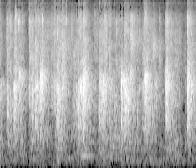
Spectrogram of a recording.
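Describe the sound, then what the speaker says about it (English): An audience at a youth justice summit applauds with a steady, pulsing patter of clapping. It carries moderately from the room and holds through the whole stretch. "can we all please give a round of applause for the panelists?"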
